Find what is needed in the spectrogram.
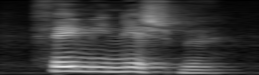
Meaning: feminism
- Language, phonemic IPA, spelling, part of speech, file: Dutch, /ˌfemiˈnɪsmə/, feminisme, noun, Nl-feminisme.ogg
